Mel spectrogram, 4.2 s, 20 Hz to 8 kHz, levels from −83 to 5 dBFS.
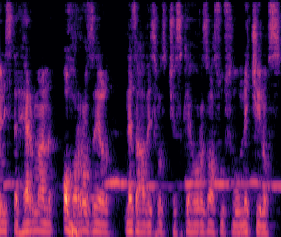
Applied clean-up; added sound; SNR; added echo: classical method WPE with log-MMSE.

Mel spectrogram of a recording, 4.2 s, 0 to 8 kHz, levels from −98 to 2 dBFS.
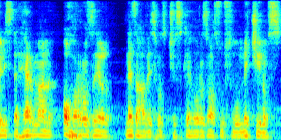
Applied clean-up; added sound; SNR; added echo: neural separator model SepFormer DNS4.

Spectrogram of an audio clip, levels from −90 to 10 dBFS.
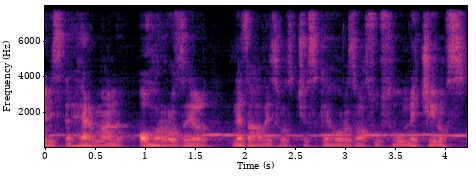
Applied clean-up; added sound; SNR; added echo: none; Wind; 10 dB; reverberation time 0.2 s.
